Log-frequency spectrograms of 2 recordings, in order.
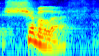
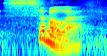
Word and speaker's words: Shibboleth: If he said no, then they would say to him, "Please say Shibboleth." And he would say Sibboleth, for he was unable to pronounce it right.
